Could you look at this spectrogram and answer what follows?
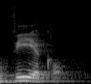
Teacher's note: next word is vehicle it's often pronounced wrongly as vehicle but the e is a long vowel and the H is silent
